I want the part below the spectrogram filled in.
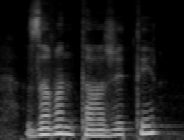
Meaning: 1. to load (put a load of cargo or supplies on or in (:means of conveyance or place of storage)) 2. to load (fill with raw material) 3. to boot, to load (:computer, operating system)
- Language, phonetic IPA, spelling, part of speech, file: Ukrainian, [zɐʋɐnˈtaʒete], завантажити, verb, Uk-завантажити.ogg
